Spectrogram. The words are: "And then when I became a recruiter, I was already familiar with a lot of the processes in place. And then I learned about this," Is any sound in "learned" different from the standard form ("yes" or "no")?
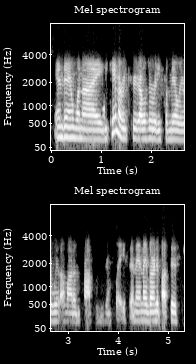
no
